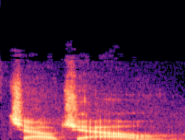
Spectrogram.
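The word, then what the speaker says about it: Zhaozhou: if you don't know Master chow chow or Joe shu is pronounced in the Japanese version uh famous uh famous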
